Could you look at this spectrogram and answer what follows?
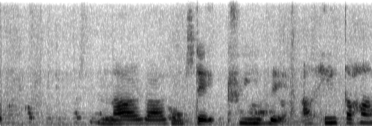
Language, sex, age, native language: Icelandic, male, 10, Icelandic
